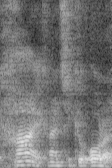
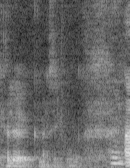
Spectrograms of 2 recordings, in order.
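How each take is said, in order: First: A chirpy imitation of an American cashier; lightly put-on American server voice; American accent. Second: A softer, flat imitation of an English cashier; mildly imitated English server voice; English accent. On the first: An American fast-food cashier greeting a customer, in a mock American accent. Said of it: "If you're in America". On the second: An English fast-food cashier greeting a customer, in a low-key English accent. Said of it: "if you're in England, they're like".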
